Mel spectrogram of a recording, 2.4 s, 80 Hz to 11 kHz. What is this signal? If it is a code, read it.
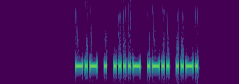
Morse code, heard as a keyed tone, about 53 wpm, 700 Hz. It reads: KE4LF
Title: USA Call Signs - 5 Characters - Repeated 2x - 50wpm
